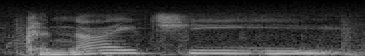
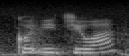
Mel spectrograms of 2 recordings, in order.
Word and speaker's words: konnichiwa: Kanaichi something. It's pronounced konnichiwa.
